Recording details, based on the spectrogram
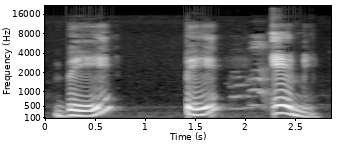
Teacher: al momento de pronunciar estos fonemas, los dos labios se van a juntar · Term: fonemas bilabiales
